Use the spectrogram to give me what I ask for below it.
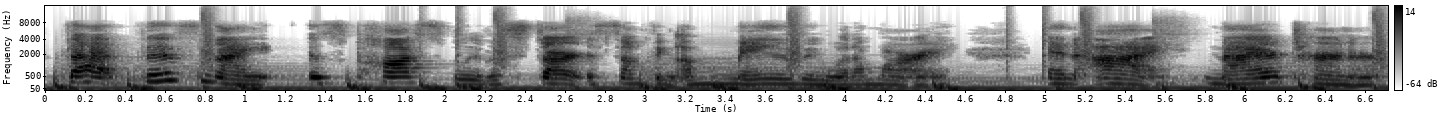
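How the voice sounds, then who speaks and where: With a voice on the low side, she tells a romance story in the first person for her podcast, her delivery dramatic, flirtatious and full of expression.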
